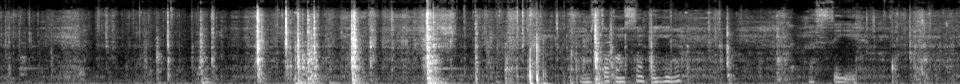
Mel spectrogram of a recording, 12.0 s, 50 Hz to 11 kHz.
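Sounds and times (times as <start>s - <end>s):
clicks and knocks of hand work: 1.7s - 9.2s.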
